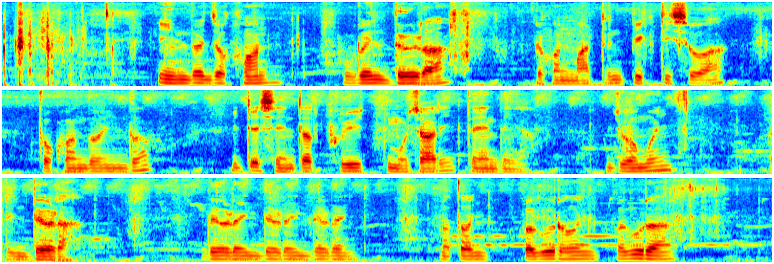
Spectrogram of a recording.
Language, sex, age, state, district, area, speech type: Santali, male, 18-30, West Bengal, Uttar Dinajpur, rural, spontaneous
